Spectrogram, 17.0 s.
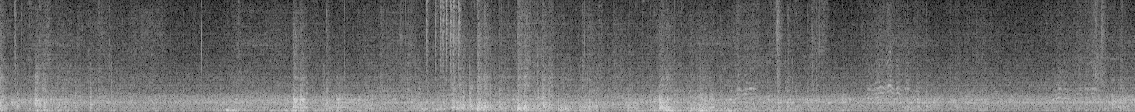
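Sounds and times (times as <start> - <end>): clacks over rail joints: 0.0 - 1.8, 4.2 - 14.5, 15.8 - 17.0
wheels rumbling on rail: 0.0 - 17.0.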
